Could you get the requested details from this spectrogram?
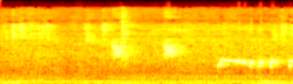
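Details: Local zebra dove in breeding condition calling a female, kept bird: two brief higher chirps, then a clear rolling coo that starts with a long note and breaks into quick trilled pulses.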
